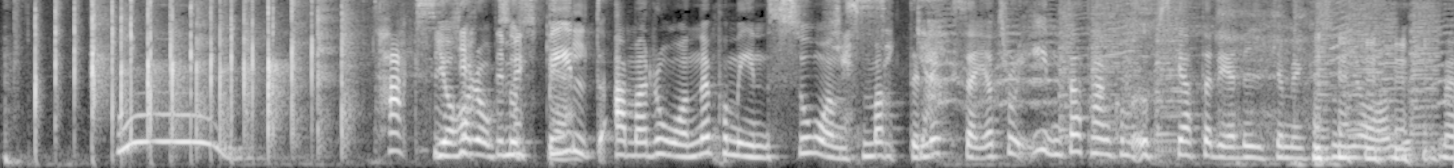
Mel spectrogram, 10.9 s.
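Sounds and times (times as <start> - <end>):
applause: 0.0 - 2.9
speech: 2.9 - 10.8
laughter: 9.8 - 10.8.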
